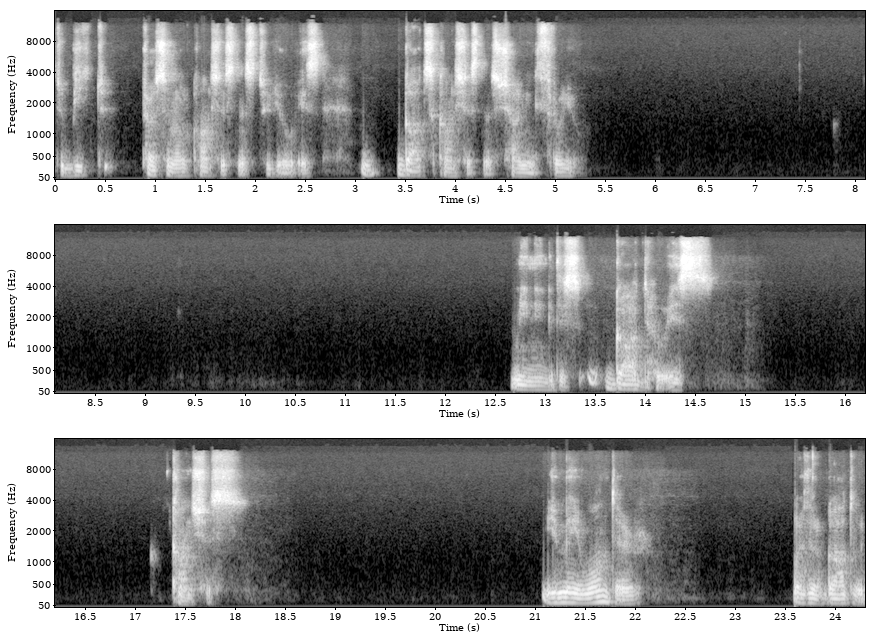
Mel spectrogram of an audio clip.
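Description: An older man speaks calmly over an online call, with long pauses.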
